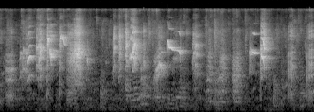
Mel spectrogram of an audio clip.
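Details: Asian pied starling keeps chattering without a break, a run of harsh rasping squawks and gurgled whistles pulsing roughly every second.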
